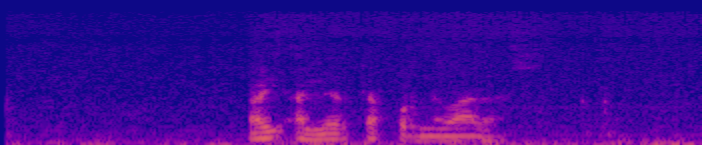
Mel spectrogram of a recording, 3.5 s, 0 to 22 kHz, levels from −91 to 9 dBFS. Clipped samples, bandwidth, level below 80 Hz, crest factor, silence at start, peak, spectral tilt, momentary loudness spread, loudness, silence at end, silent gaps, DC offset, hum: under 0.1%; 16.5 kHz; -60 dBFS; 20 dB; 0.05 s; -24 dBFS; -7 dB/octave; 24 LU; -41 LUFS; 0 s; none; under 0.1%; none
